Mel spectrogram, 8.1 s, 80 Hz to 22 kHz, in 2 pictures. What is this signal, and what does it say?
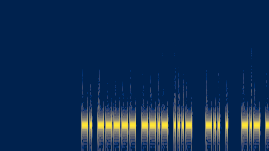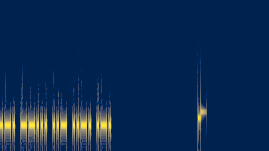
Morse code, heard as a keyed tone, about 40 wpm, 700 Hz. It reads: N0QV DE KG7UFR
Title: USA Callsign DE Callsign 40wpm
